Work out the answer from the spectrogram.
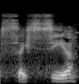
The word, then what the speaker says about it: Seisia: I mean, even getting all the way up here to Seisha or Seisia, as the locals say, it's just jam-packed.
